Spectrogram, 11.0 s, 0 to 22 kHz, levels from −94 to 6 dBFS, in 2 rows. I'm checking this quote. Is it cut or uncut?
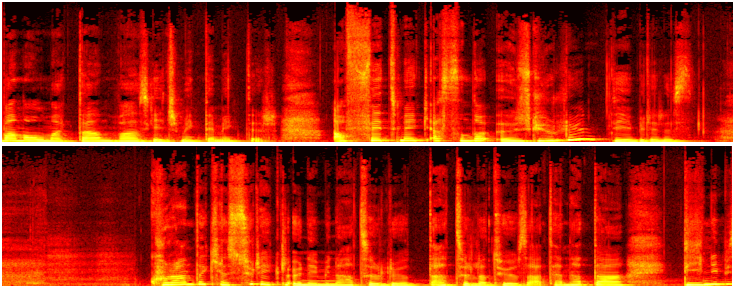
cut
